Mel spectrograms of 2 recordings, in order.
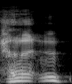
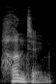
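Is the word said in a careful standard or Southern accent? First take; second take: Southern; careful standard. First: It is said in a thick Southern accent. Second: It is said carefully, without the Southern accent.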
